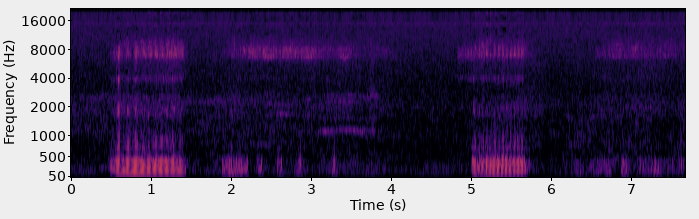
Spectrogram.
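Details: Sleeping Corgi: two loud rattling snores about four seconds apart, with soft snuffling breaths between them: snoring.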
